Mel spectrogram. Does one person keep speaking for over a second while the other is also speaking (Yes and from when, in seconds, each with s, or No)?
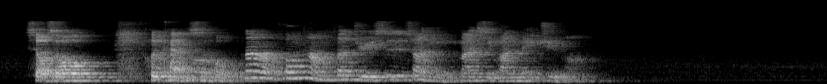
No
